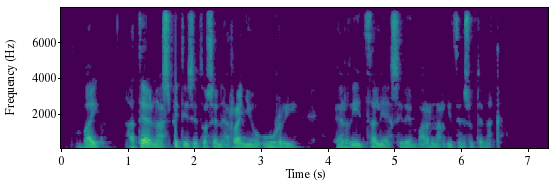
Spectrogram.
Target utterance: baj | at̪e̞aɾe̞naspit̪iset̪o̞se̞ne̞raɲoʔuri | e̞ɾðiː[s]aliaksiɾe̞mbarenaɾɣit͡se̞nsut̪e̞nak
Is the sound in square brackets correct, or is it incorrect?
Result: incorrect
